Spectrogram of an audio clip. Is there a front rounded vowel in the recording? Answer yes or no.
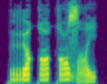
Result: no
